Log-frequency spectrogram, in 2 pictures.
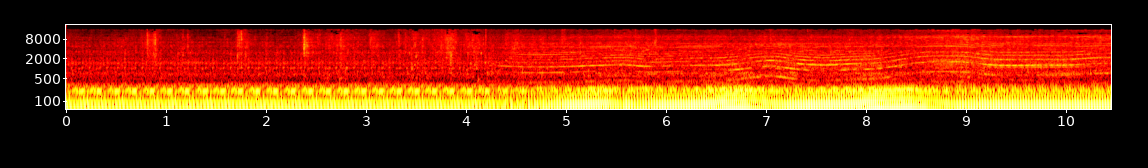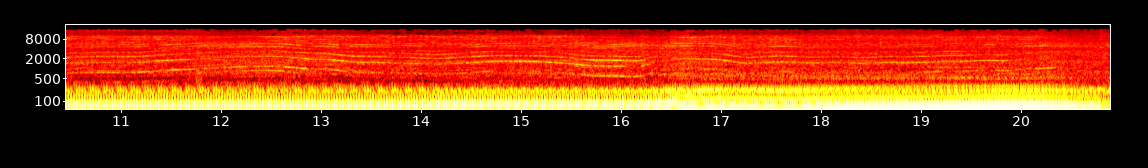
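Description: A large engine idles with a deep, steady rumble.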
